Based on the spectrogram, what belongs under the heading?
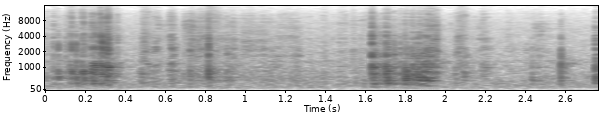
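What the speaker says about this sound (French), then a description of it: "Ensuite, on prend les ciseaux." Scissors trim the excess paper napkin glued onto a card, giving two short bursts of crisp snipping and paper rustle separated by a pause, close and soft.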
